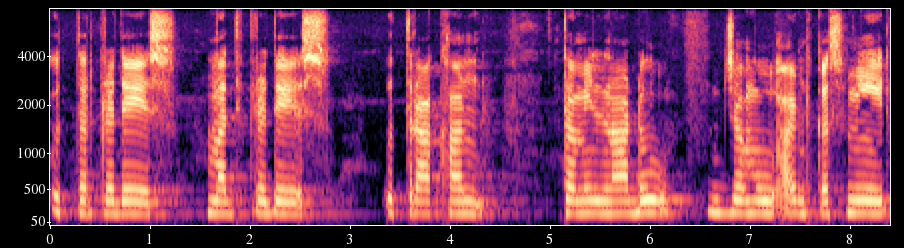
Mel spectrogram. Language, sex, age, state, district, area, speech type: Hindi, male, 60+, Uttar Pradesh, Sonbhadra, rural, spontaneous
